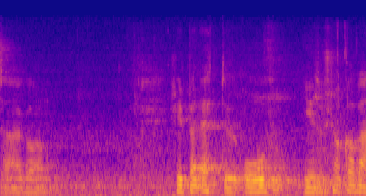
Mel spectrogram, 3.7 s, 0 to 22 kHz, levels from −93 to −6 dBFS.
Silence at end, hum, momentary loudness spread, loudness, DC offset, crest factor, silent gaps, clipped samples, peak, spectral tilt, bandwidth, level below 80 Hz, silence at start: 0 s; none; 19 LU; -29 LUFS; 0.1%; 20 dB; none; under 0.1%; -10 dBFS; -7.5 dB/octave; 14 kHz; -50 dBFS; 0 s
